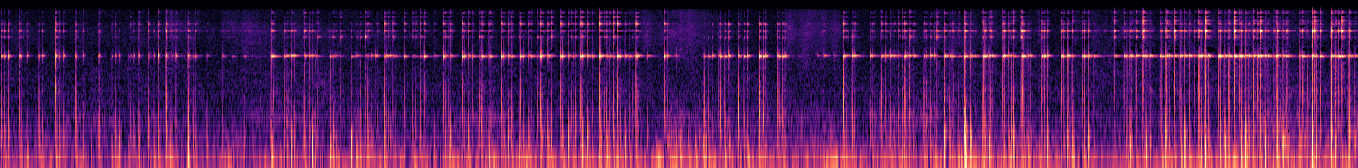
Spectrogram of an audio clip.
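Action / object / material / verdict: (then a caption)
tap / glass bottle / glass / none. A glass Coca-Cola bottle is tapped over and over in a quick, uneven rhythm. The taps make soft, bright clinks that die away almost at once, and a steady high ring runs underneath them. The tapping gets a little louder toward the end.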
